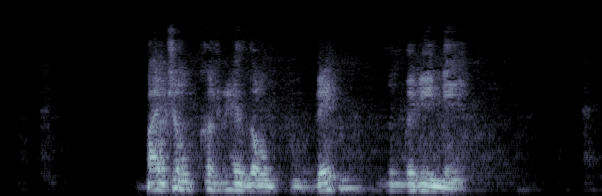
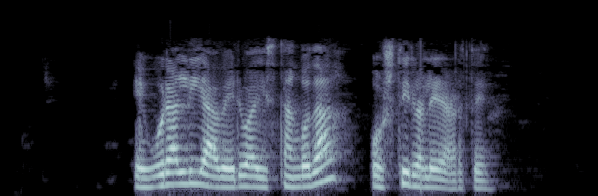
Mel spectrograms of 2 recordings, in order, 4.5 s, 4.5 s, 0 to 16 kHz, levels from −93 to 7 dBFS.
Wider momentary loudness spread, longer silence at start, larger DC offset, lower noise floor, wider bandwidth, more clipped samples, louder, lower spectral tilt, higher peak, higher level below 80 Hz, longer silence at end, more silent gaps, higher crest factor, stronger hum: about the same, 11 LU vs 10 LU; about the same, 1.1 s vs 1 s; neither; about the same, under -90 dBFS vs -87 dBFS; about the same, 7.6 kHz vs 7.6 kHz; neither; second, -25 LUFS vs -15 LUFS; first, -7.5 dB/octave vs -5.5 dB/octave; second, -10 dBFS vs 0 dBFS; about the same, -66 dBFS vs -66 dBFS; first, 1 s vs 0.8 s; neither; about the same, 16 dB vs 16 dB; neither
